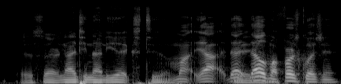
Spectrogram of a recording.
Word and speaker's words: 199xTil: Yes, you gotta pronounce the X. 1990X too.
